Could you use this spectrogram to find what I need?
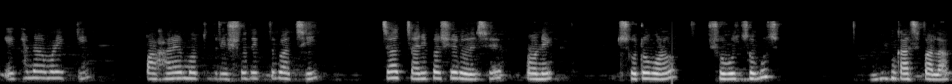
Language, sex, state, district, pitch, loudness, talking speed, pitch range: Bengali, female, West Bengal, Malda, 265 Hz, -21 LUFS, 120 wpm, 250-285 Hz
